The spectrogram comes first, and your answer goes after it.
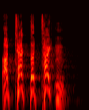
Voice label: vox attack m; smite; heimdallr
